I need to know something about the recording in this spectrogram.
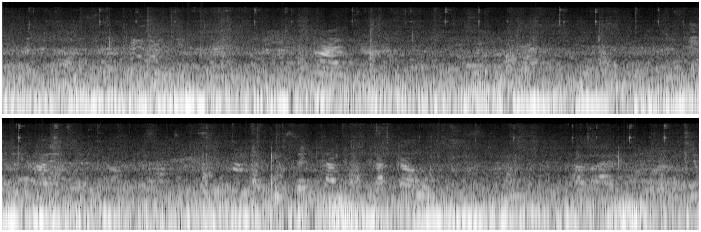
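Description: Footsteps tap on paving stones.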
